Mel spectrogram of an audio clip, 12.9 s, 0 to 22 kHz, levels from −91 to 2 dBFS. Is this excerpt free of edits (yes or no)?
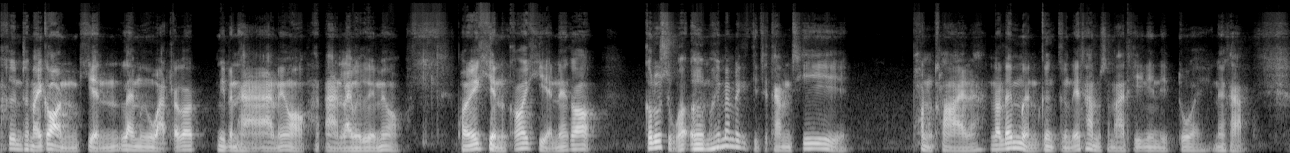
yes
